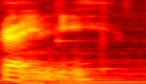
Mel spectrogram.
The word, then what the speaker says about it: Gheini: Even though I butchered your name, uh, bad anthropologist, would you just say your name as it should be pronounced? – Yeah, it's Mozhdeh Gheini.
